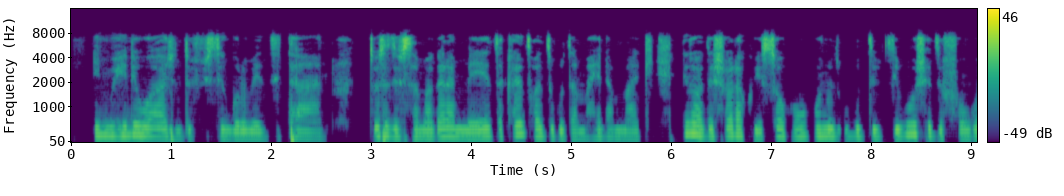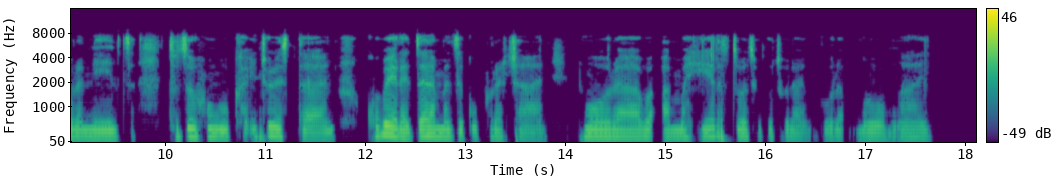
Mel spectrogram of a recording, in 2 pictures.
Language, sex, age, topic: Rundi, female, 18-24, agriculture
